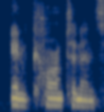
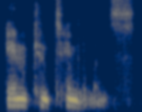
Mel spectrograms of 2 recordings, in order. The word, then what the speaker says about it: incontinence: you just pronounced incontinence as incontinuance.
